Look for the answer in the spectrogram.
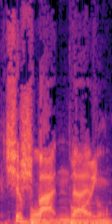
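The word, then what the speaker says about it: Spuyten Duyvil: Spoiten Duyvel. – Is that how you say it? – Yes. – Spoiten Duyvel. – Yes. – Not Spoiten Duyvel.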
